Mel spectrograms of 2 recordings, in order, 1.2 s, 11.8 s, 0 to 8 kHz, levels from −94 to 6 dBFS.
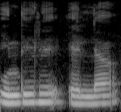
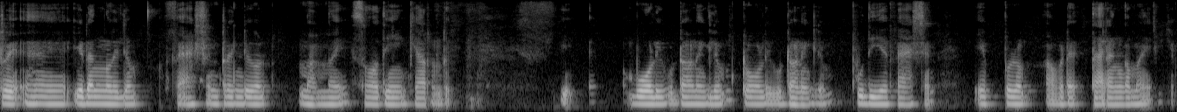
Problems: none marked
